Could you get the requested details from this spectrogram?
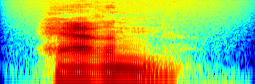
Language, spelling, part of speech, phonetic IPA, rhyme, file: German, Herrn, noun, [hɛʁn], -ɛʁn, De-Herrn.ogg
- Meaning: 1. genitive/dative/accusative singular of Herr 2. all-case plural of Herr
